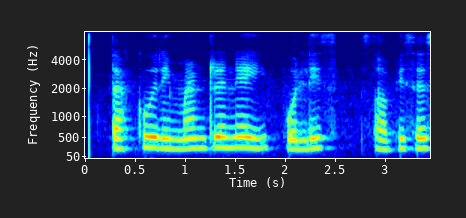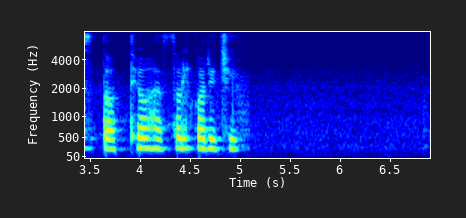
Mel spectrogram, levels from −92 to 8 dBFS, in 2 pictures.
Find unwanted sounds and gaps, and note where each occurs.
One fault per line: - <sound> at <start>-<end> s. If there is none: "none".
none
